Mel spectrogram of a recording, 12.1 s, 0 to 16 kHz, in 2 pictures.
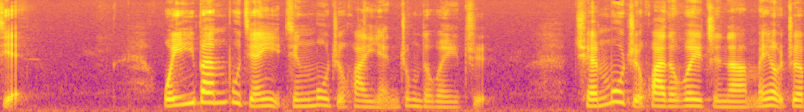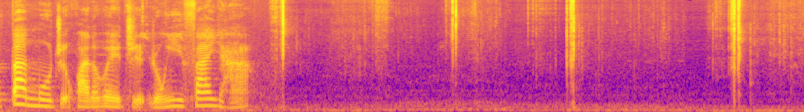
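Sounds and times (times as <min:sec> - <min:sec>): pruning shears snipping stems: 0:08.0 - 0:10.6, 0:11.3 - 0:12.0.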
